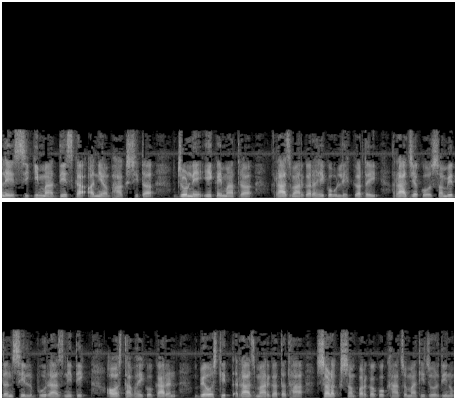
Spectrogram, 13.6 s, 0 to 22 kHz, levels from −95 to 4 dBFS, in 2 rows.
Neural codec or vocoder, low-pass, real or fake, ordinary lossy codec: none; none; real; none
